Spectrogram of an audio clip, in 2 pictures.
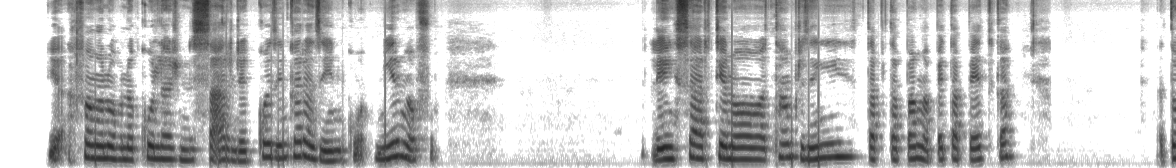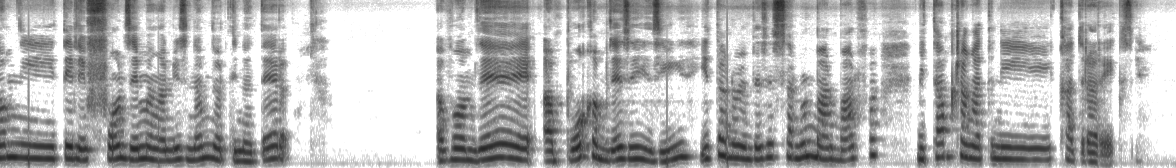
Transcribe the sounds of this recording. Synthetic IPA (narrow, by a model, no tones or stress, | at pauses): ja̰faŋanovanəkulazinisa̰ɾiɳɖ͡ʐekːuzeɲikaɾazenikṵə̰miɾiŋafu | leŋisaɾit̪ianot̪ambʈ͡ʂizeɲit̪api̥t̪apaŋapet̪apet̪i̥kə | at̪oaminit̪elefɔnizemaŋanuizinaminɔrd̪inat̪eɾə | avoamizeaboakaminzezeiziit̪anunamizezesanunimaɾumaɾufamit̪apiʈ͡ʂaŋat̪inikad̪ɾaɾḛkʲi̥z̥e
